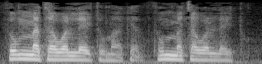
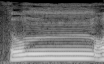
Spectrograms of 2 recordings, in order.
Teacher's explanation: ألاحظوا إطباق الشفتين إخواني، ولو ضغط على الأنف هنا على الأنف ينقطع النفس، ينقطع الصوت، وهذا يدل على وجود الغنة من الخشوم. · Shown in: second take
